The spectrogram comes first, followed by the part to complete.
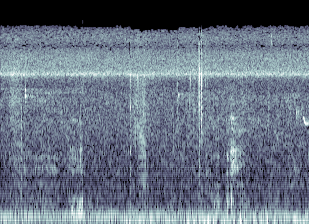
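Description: Faint handling noises of hands unhooking a small largemouth bass: a few scattered small clicks and rustles over a steady low rumble and a thin steady high hum.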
